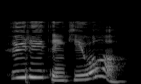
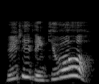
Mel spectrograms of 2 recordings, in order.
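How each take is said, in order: First: Raised, pointed rhetorical question; questioning retort. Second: Higher, rising challenge to the listener; raised rhetorical challenge. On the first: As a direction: push the question at the listener. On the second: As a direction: throw the question back up. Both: Shown as a demonstration. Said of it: "That is the rhetorical question".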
